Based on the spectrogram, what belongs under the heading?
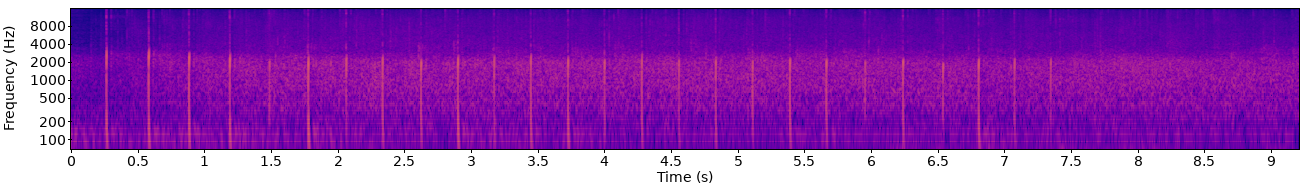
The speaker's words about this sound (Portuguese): Então, mulheres da igreja presbiteriana de Vila Mariana, em especial a SAF, a minha salva de palmas para vocês.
